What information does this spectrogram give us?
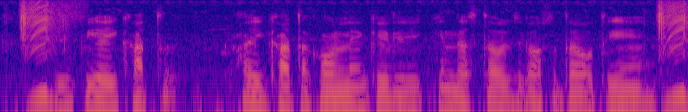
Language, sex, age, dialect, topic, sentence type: Hindi, male, 36-40, Marwari Dhudhari, banking, question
